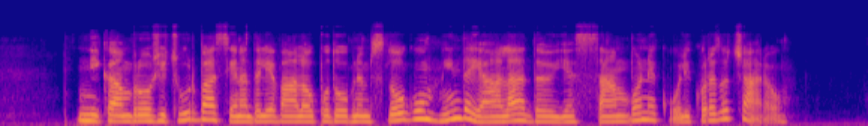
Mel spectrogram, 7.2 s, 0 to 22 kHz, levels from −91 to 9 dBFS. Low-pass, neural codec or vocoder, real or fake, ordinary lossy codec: 7.2 kHz; none; real; Opus, 16 kbps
